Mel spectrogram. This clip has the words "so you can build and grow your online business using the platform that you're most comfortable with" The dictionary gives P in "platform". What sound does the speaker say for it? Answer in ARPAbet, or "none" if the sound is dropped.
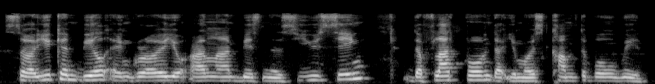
F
